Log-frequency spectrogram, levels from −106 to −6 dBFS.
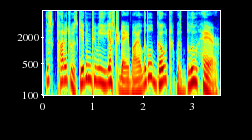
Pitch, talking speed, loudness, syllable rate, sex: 165 Hz, 235 wpm, -18 LUFS, 5.9 syllables/s, male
